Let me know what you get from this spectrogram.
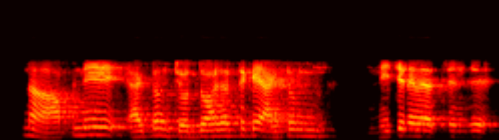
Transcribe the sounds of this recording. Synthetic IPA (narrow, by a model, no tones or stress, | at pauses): naapniɛk̚d̪omd͡ʑod̪ʱːoɦad͡ʑaɾt̪ʰekeɛk̚d̪om | nit͡ɕenemed͡ʑatːɕʰend͡ʑe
